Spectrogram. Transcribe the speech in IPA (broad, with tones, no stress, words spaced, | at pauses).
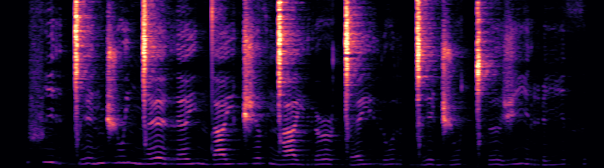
fi˥rɡ͡ǀe˩˧˩nd͡ʒu˥j ŋ͡ǀɛ˩˧˩rɛ˩˧jnda˩˧j d͡ʒɘ˥θŋ͡ǀa˩˧˩jrə˞˩˧˩ ɡ͡ǀɛ˩˧jru˩˧rɡ͡ǀe˩˧˩d͡ʒu˩˧ ǀʰɘ˩˧˩ʒi˧˥˧r ɽi˩˧θ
